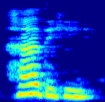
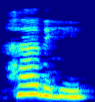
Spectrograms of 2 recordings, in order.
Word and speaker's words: هذه: Hadihi is also pronounced as hadihi, but written as the one in the pink box. Hadihi. Hadihi. So you need to pronounce this more than once in order to remember that the letter alif is not written but pronounced.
